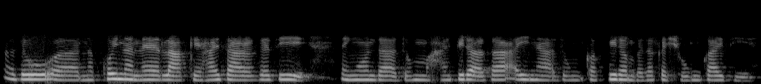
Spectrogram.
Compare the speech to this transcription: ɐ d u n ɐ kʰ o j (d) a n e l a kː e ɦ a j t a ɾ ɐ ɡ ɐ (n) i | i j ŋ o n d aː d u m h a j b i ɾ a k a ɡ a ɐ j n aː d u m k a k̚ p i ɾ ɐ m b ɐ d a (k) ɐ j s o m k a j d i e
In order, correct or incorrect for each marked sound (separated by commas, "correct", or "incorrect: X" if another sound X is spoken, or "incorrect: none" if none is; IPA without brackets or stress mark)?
incorrect: n, incorrect: d, correct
